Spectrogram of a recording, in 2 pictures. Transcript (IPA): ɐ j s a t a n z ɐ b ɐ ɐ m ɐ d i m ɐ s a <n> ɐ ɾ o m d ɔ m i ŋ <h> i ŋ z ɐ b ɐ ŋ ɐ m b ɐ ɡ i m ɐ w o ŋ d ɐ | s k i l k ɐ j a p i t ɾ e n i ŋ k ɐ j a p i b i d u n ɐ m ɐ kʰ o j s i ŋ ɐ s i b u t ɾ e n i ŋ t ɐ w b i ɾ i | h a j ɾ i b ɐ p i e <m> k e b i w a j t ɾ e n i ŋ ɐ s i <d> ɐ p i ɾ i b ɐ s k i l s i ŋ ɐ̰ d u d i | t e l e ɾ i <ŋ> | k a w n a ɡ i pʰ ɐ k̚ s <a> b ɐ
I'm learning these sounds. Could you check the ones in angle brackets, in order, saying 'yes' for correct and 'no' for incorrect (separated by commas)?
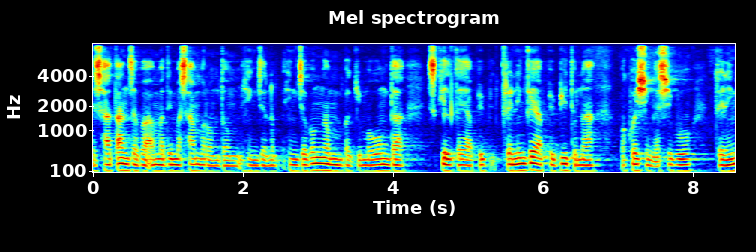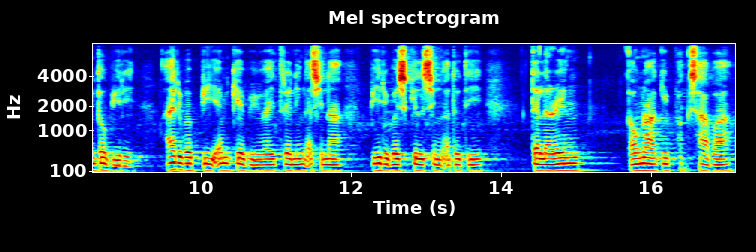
no, yes, yes, no, yes, yes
